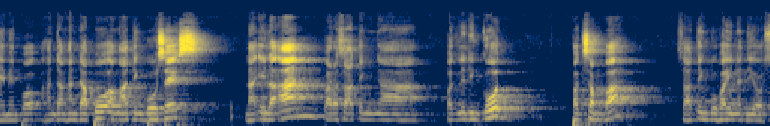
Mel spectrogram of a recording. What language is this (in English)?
Filipino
